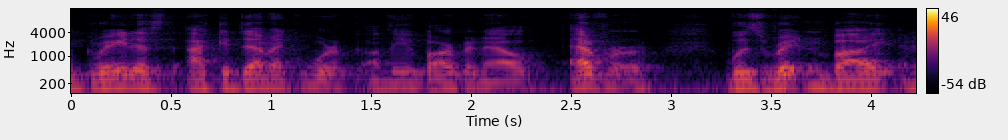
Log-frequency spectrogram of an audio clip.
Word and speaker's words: Abarbanel: published on the Abarbanel, titled Abarbanel. That's, if you ask an academic, that's how to pronounce the name.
